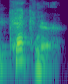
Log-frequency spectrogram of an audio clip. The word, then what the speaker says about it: Koechner: And nowhere in the English language does an OE make a short E sound. Yeah. So I'm puzzled why they changed it to Koechner.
